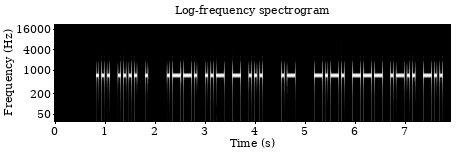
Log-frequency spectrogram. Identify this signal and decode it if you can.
Morse code, heard as a keyed tone, about 22 wpm, 700 Hz. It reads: SHE PUTS A COLD
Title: Easy Phrases 22wpm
